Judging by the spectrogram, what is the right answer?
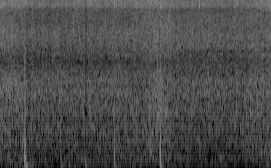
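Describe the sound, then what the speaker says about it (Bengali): Loud, continuous hissing sizzle of food frying in hot oil on a high flame, punctuated by a few soft knocks and pops. "আমি কিন্তু এই ঘেরাটাকে খুব হাই ফ্লেমে ভেজে নিচ্ছি"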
